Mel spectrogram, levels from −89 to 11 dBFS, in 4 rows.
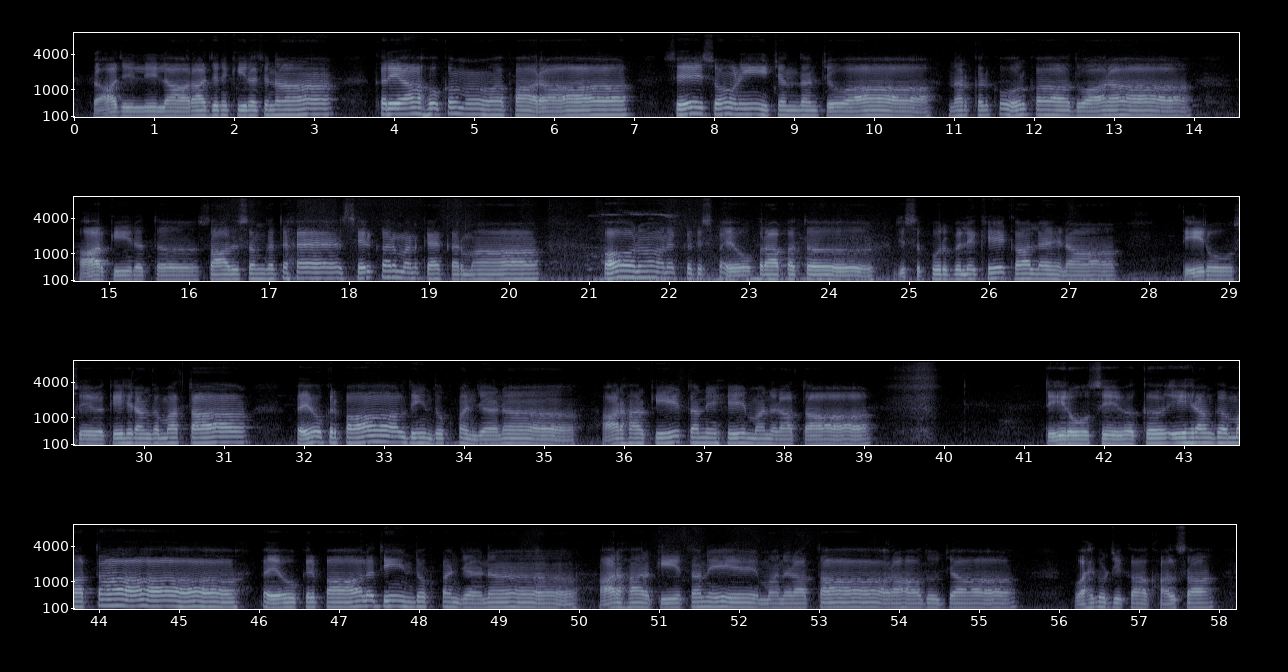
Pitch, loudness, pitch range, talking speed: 125 Hz, -32 LUFS, 115-135 Hz, 75 wpm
